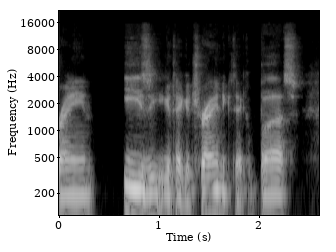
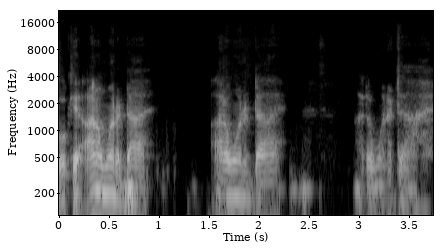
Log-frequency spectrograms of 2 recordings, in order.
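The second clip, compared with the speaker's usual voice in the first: fading to very soft; meek surrender; 5 dB quieter, faster than usual. Retold or imitated. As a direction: give in, each repeat quieter. Retold meek surrender, repeated, fading.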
